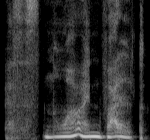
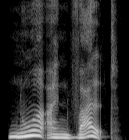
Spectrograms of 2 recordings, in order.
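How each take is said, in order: First: Slow, hushed murmur to herself; quietly muttered under the breath; soft murmur. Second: Slow, mocking echo as a question; a taunting question from the shadows; scornful. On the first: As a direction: murmur it softly, drawn out, as self-reassurance. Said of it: "murmelte sie leise". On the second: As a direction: draw it out with understated scorn. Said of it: "leise und voller Hohn". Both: A narrator's reading.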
